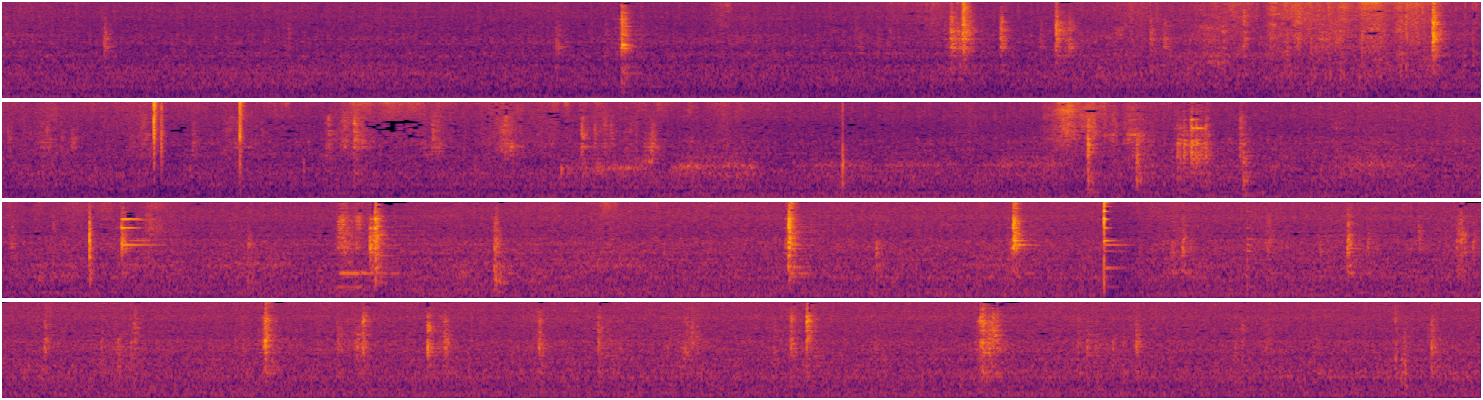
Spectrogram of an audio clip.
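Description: Wheel nuts being taken off a car wheel's studs, with a cross-shaped lug wrench and then by hand: scattered sharp metallic clicks and clinks as the nuts and wrench knock against the wheel and each other.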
